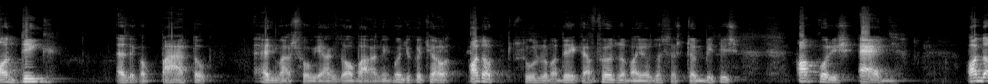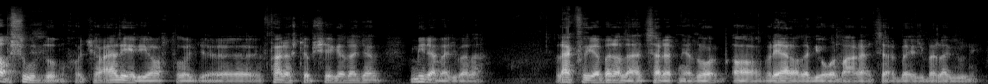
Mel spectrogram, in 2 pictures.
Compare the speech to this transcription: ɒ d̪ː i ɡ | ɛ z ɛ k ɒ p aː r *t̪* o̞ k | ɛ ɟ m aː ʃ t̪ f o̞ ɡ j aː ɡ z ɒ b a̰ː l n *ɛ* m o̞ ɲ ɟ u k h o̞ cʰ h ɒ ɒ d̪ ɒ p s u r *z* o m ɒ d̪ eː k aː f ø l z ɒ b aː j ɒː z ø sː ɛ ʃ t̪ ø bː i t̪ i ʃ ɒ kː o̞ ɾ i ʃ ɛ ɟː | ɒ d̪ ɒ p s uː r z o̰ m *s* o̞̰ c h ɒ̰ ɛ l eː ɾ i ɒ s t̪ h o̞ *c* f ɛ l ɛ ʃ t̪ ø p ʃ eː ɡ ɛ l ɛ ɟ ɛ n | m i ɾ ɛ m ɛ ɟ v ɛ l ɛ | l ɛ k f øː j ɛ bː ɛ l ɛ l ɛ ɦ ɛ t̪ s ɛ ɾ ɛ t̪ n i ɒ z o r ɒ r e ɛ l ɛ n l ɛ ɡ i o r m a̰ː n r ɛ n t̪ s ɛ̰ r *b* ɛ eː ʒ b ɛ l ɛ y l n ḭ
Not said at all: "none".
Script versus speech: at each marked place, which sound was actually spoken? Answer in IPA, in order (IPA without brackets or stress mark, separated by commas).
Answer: t̪, i, z, h, ɟ, b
